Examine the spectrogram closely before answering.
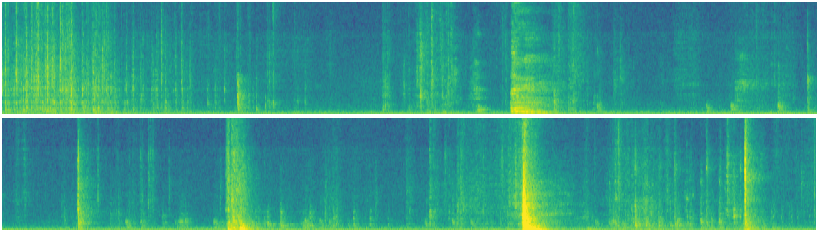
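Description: Household clatter from another room: scattered clicks and knocks, with a few heavier thumps like doors or cupboards closing, the loudest about thirteen seconds in. There is also a short sound falling in pitch about five seconds in.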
